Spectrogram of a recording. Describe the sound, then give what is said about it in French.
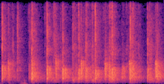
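An audience claps in brisk, fairly regular beats, a quick series of sharp hand claps that keeps a steady pace at moderate loudness. “Mais c'est grâce à eux. On les applaudit. Allez,”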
